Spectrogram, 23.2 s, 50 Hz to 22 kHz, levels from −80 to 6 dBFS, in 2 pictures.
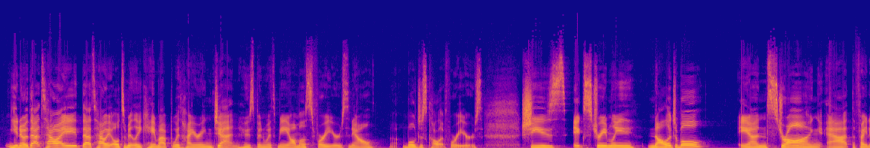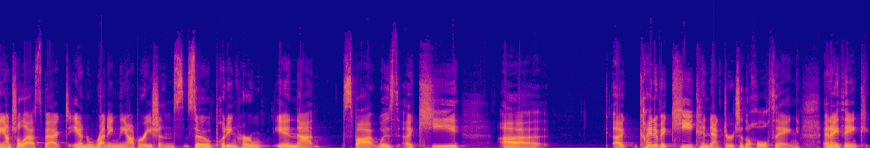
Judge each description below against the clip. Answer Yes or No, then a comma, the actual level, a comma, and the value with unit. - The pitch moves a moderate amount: Yes, average, 3.4 semitones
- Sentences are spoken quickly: No, average, 165 wpm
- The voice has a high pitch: Yes, high, 205 Hz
